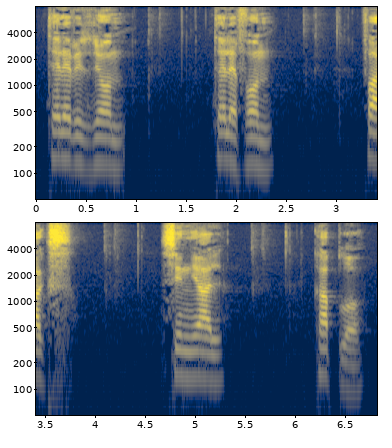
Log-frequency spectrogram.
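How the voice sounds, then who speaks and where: A man with a Turkish accent, a native Turkish speaker teaching vocabulary, reading out word lists one by one and explaining them slowly. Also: mid-range voice, bright, forceful tone, no room sound. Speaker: language teacher.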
